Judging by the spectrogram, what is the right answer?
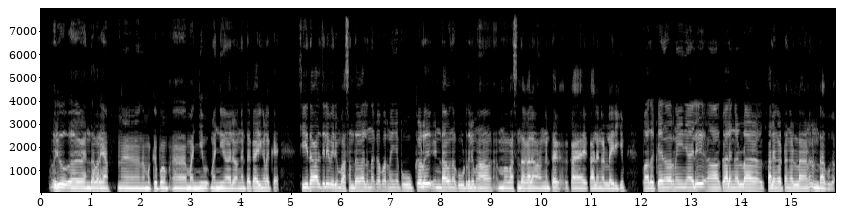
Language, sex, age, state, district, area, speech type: Malayalam, male, 18-30, Kerala, Kozhikode, urban, spontaneous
